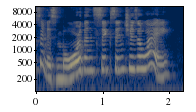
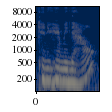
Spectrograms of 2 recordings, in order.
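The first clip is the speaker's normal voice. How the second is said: softer, hushed question; quiet voice; 4 semitones lower, 8 dB quieter, faster than usual. Shown as a demonstration. Teacher plays with volume, first quietly. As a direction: ask it barely above a whisper. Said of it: "see if we can have some fun".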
